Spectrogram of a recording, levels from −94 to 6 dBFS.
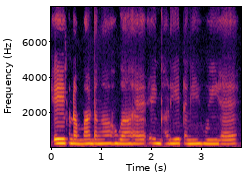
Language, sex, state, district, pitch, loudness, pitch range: Hindi, female, Uttar Pradesh, Lalitpur, 225 Hz, -18 LUFS, 220-230 Hz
